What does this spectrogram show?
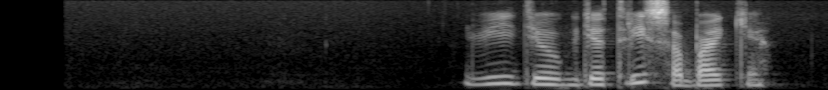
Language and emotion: Russian, neutral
